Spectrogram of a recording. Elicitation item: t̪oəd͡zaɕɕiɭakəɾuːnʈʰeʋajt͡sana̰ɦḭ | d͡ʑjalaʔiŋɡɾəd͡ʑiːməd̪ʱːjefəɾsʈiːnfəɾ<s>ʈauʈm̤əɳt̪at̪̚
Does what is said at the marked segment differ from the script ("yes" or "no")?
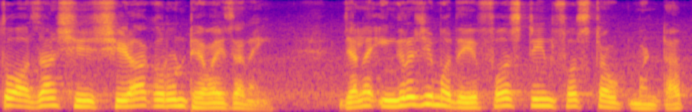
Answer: no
